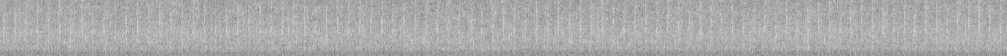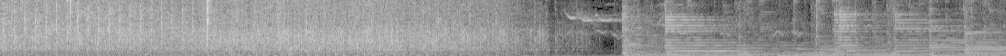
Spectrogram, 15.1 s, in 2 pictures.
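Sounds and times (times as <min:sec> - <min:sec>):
water pump pumping water: 0:00.0 - 0:12.0
small engine chugging: 0:00.0 - 0:12.2.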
